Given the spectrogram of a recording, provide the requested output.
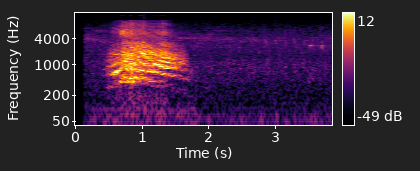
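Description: An elephant gives a single loud, brassy trumpet blast lasting about a second.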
